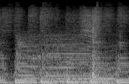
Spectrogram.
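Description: The outro of a rock song, with a driving rock riff jumping between low and high Gs under a backbeat snare and an open hi-hat, dense and loud in a short burst.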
